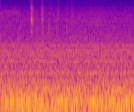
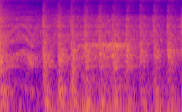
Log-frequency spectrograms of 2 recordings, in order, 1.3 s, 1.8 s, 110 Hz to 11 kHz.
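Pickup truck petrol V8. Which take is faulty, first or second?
second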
